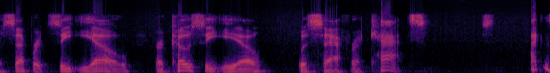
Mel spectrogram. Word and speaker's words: Safra Catz: of the stock market, Safra Catz. It's like one word, isn't it? Anytime you have a first and last name that can be pronounced as a single word, I think that's Safra Catz.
